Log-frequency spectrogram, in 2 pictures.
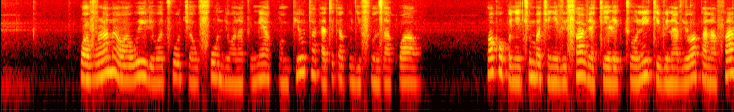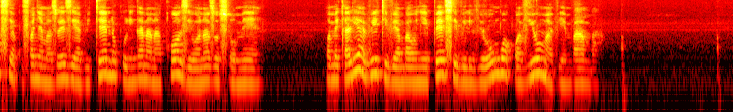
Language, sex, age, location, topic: Swahili, female, 25-35, Dar es Salaam, education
